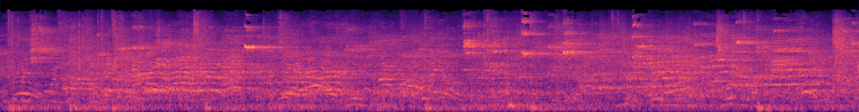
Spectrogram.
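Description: Many voices of a crowd chatter throughout a large echoing gym.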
